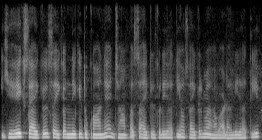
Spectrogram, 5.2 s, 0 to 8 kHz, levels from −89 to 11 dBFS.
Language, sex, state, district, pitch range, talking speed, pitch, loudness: Hindi, female, Maharashtra, Washim, 160-190 Hz, 240 wpm, 175 Hz, -17 LUFS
